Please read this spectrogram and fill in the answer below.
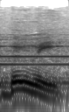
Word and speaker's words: Booe: and I believe it is pronounced Bowie I'm tired of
